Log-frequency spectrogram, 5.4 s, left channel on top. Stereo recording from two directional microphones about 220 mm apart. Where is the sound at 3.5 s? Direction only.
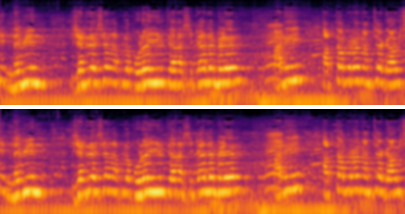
10° right (ahead or behind).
